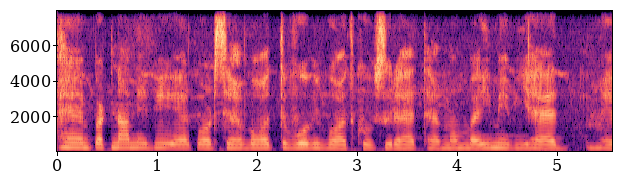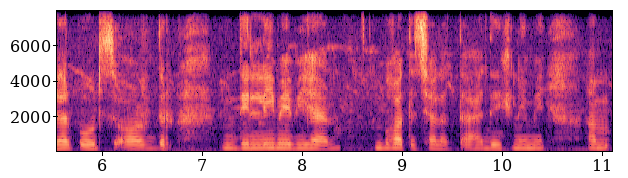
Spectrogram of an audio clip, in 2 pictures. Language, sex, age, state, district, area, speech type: Urdu, female, 30-45, Bihar, Supaul, rural, spontaneous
